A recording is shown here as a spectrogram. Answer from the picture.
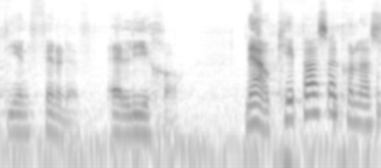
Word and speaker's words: elijo: This is pronounced, if you stop to take a second and look at it, it's pronounced eligo, but you want elijo.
